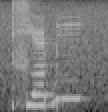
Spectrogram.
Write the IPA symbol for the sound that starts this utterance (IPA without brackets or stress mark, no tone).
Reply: sʲ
